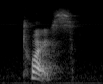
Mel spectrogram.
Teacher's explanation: There's this kind of extra aspiration around the W because of the T sound, because the T is voiceless, twice. So I think a more accurate way to represent that would be to devoice that W, twice. Another example that follows the exact same, kind of pattern is the word quick.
